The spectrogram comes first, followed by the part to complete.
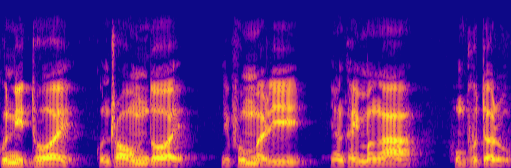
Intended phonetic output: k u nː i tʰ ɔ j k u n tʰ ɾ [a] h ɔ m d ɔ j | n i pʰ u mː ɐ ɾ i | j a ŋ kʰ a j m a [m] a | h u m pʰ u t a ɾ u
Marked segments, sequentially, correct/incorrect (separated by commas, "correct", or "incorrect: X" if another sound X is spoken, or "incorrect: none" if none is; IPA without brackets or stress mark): correct, incorrect: ŋ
